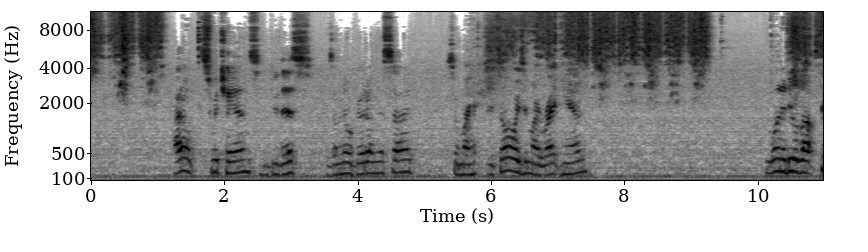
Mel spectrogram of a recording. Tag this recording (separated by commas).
sharpen knife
